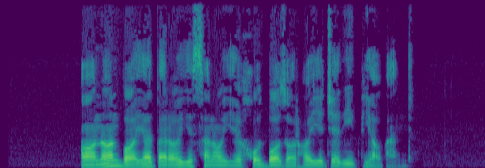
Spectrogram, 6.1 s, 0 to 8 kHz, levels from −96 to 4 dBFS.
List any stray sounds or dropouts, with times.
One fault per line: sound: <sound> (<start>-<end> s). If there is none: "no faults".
no faults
